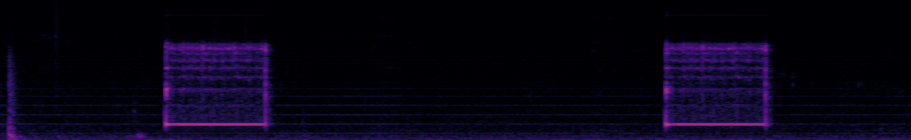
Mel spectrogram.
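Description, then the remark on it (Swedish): An outgoing phone call rings twice while waiting to see if the person called answers, each tone about a second long with a gap of several seconds between, steady and fairly loud over a low background hum, with no talking. “Nu ringer det.”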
